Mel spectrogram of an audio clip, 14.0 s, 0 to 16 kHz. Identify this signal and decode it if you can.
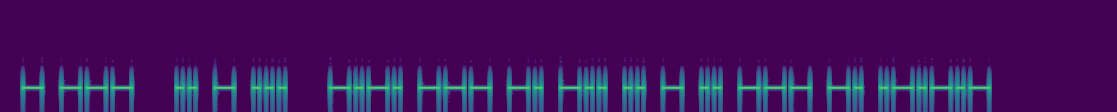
Morse code, heard as a keyed tone, about 15 wpm, 700 Hz. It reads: TO ITS CONDITION.
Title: Sentences from Top 1100 Words 15wpm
